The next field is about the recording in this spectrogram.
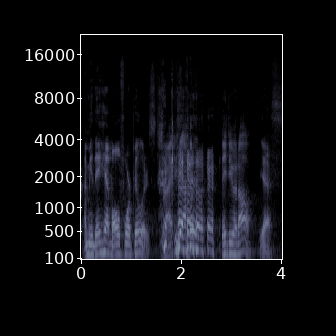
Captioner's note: both laughing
